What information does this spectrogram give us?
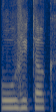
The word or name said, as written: úžitok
